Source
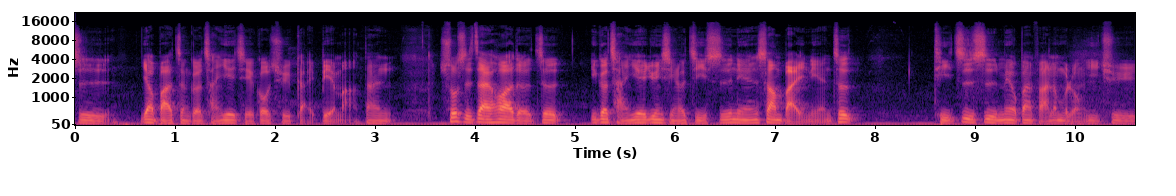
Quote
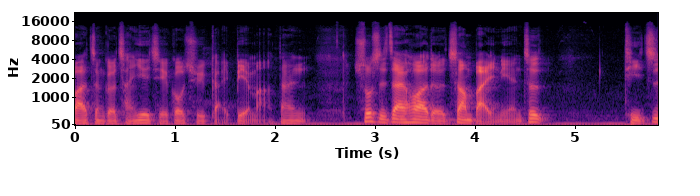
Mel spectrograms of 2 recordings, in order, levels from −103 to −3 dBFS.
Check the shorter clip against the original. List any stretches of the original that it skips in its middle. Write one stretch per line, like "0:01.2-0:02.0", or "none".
0:04.6-0:06.8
